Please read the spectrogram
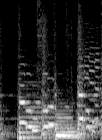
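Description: Live jazz: a saxophone playing a melodic line over plucked double bass. After a brief dip at the start, the saxophone comes back in about a third of a second in with a run of short held notes.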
